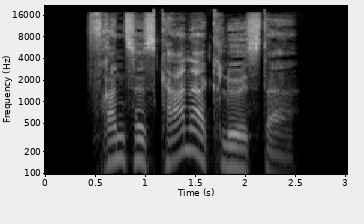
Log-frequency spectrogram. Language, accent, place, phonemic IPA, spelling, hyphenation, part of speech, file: German, Germany, Berlin, /fʁant͡sɪsˈkaːnɐˌkløːstɐ/, Franziskanerklöster, Fran‧zis‧ka‧ner‧klös‧ter, noun, De-Franziskanerklöster.ogg
- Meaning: nominative/accusative/genitive plural of Franziskanerkloster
